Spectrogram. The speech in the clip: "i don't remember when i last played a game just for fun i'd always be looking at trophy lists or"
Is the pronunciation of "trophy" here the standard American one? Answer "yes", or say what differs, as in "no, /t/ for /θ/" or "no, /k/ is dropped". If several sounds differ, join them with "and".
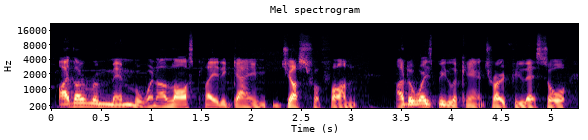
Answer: yes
